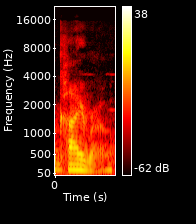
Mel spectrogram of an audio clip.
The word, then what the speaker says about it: Cairo: Cairo, pronounced Caro, sits at the very southern tip of Illinois where the Ohio and Mississippi rivers meet.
